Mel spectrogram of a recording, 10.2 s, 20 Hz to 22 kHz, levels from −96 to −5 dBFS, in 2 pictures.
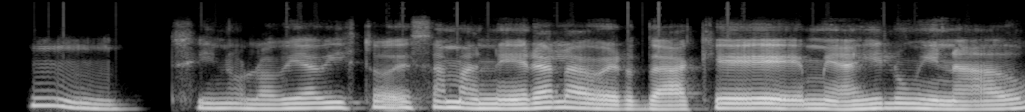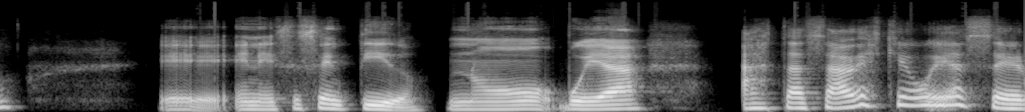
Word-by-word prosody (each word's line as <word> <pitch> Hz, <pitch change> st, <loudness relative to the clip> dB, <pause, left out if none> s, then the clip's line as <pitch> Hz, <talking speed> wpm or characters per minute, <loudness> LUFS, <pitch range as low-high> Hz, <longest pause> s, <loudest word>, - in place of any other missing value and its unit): Mm, 175 Hz, -, -7 dB, 0.2 s
sí, 175 Hz, -2 st, -9 dB
no 170 Hz, -1 st, -6 dB
lo 155 Hz, -1 st, -5 dB
había 170 Hz, +3 st, -3 dB
visto 185 Hz, +2 st, -4 dB
de -, -, -2 dB
esa 195 Hz, +2 st, -6 dB
manera, 165 Hz, -1 st, 0 dB
la 190 Hz, -3 st, -1 dB
verdad 140 Hz, -2 st, -2 dB
que 170 Hz, -1 st, +1 dB
me 150 Hz, -3 st, -1 dB
has 140 Hz, +2 st, 0 dB
iluminado, 160 Hz, +1 st, -2 dB, 0.7 s
eh, -, -, -2 dB
en 135 Hz, -, +1 dB
ese 130 Hz, +3 st, -2 dB
sentido, 140 Hz, -, +2 dB
no 130 Hz, +2 st, +1 dB
voy 140 Hz, -1 st, +5 dB
a 155 Hz, +1 st, +6 dB, 0.4 s
¿hasta 175 Hz, +1 st, +1 dB
sabes 195 Hz, +8 st, +3 dB
qué 285 Hz, -, -1 dB
voy 275 Hz, +1 st, +4 dB
a 285 Hz, -, +4 dB
hacer?, 190 Hz, -, +3 dB
160 Hz, 165 wpm, -22 LUFS, 145-180 Hz, 0.7 s, a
